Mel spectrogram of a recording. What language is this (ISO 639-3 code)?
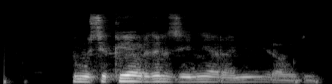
pus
